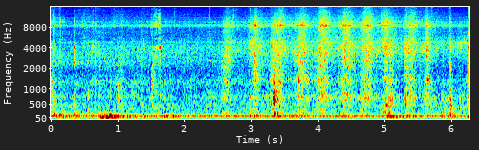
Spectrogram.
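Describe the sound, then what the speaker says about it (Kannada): Puliyogare spice powder fries on low flame in a pan, a soft sizzle with repeated scraping stir strokes, close and fairly quiet. "ಒಂದು ಸ್ವಲ್ಪ ಇದು ಲೋ ಫ್ಲೇಮಲ್ಲಿ ಇಟ್ಟು ಗ್ಯಾಸ್ನ ಸ್ವಲ್ಪ ಫ್ರೈ ಮಾಡ್ಕೊಳ್ಳಿ"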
